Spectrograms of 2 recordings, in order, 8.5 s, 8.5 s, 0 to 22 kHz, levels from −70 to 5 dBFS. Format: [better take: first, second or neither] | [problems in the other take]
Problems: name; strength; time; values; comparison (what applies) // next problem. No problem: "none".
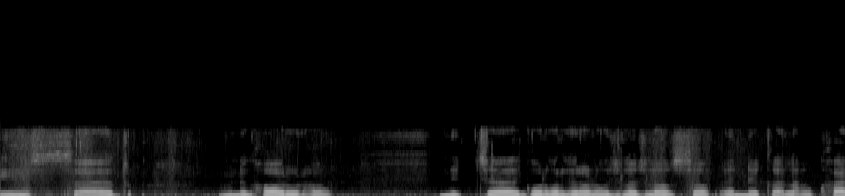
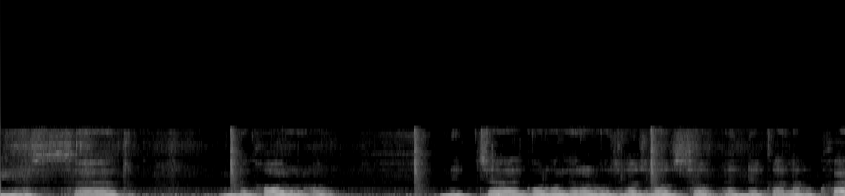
first | background sound (Snare drum); 19 dB below the speech // room echo; dies away in 0.3 s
